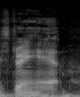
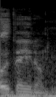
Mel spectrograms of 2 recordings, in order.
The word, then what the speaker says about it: Statham: is a spinoff with The Rock and Jason Strahan. So Statham. Statham. That's how you say it, Statham? Yeah, Jason Statham. I've been pronouncing this man's name wrong for years.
